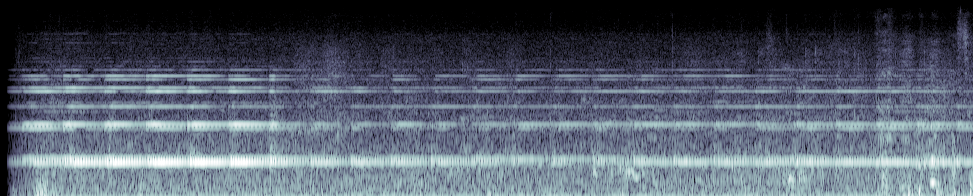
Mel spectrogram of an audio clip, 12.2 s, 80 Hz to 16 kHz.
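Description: A trackside electronic warning bell rings a steady, high tone, pulsing in the first few seconds. Under it, a Hanshin 8000 series electric train rumbles as it approaches, with a few sharp rail clicks near the end.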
